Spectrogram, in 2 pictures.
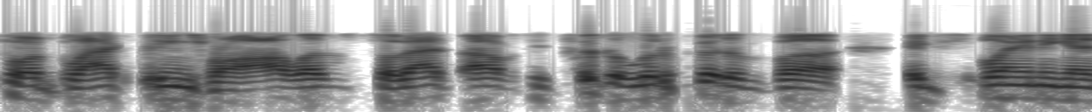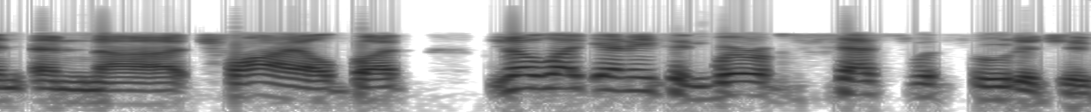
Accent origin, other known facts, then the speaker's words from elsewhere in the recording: New York, United States; moved away as an adult; now in Australia; So I'm from New York, and people are like, oh, and you're a New Yorker selling Mexican food in Australia.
